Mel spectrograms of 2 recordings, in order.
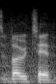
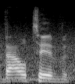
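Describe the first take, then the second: First: The first syllable has no L sound. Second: The first syllable has an L sound. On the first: The speaker calls it right. "it's Votiv, not Valtiv" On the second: The speaker calls it wrong. "I keep mispronouncing that"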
